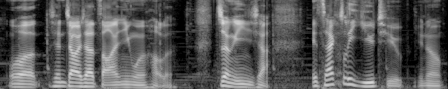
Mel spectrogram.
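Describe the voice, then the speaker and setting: Co-hosting a morning news podcast, a man with a Taiwanese Mandarin accent chats casually and playfully, often laughing as he corrects English stress. His fairly low voice swoops wildly in pitch at normal speed, with a clear, resonant tone and faint music behind.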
